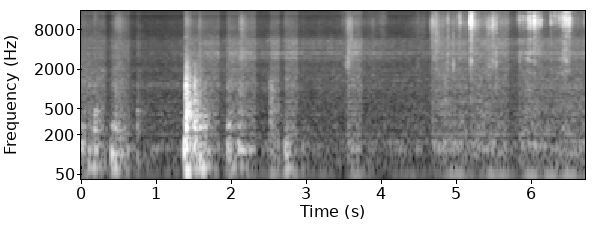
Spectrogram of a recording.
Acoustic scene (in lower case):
kitchen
